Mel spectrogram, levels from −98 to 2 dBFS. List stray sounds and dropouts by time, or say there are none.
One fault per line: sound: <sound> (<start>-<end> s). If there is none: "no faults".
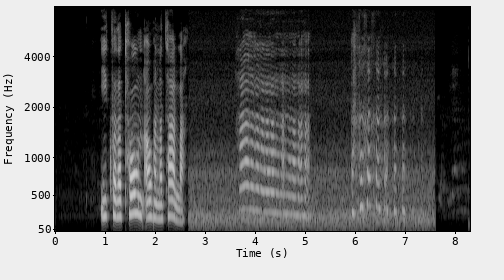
sound: laugh (3.6-5.1 s)
sound: laugh (5.9-7.5 s)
